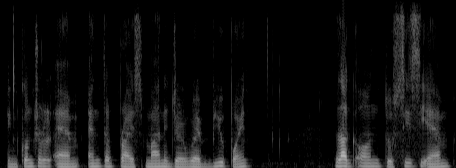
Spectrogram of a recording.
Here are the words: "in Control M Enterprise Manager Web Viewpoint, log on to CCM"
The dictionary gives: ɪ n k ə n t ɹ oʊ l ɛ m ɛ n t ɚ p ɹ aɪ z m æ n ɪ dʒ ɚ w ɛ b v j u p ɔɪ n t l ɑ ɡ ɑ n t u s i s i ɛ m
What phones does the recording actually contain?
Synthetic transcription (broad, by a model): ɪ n k ə n t ɹ oʊ l ɛ m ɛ n t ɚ p ɹ aɪ s m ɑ n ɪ dʒ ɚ w ɛ b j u p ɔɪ n t l ɑ ɡ ɑ n t u s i s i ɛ m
